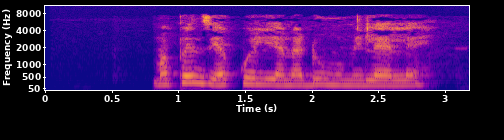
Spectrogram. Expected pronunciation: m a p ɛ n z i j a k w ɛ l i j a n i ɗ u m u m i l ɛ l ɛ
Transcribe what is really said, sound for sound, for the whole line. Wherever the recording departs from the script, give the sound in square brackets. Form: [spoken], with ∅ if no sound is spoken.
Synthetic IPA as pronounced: m a p ɛ n z i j a k w ɛ l i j a n [a] ɗ u m u m i l ɛ l ɛ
